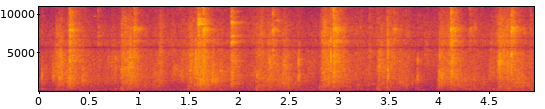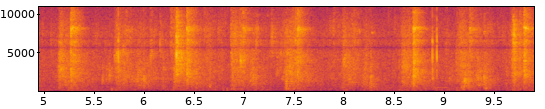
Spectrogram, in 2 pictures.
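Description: A train rumbles and rattles along the tracks through an echoing tunnel.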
